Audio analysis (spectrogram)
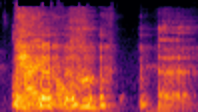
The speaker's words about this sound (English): I can't even speak. I, like, burp every other word. Something about them pumpkin ales.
